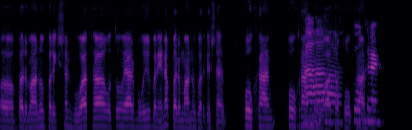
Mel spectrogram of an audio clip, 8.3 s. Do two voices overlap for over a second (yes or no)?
yes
